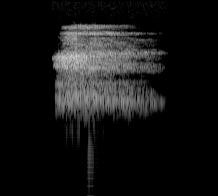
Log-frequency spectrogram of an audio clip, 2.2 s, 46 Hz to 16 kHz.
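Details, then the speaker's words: Demonstration of the breath-holding technique with a metered-dose inhaler and spacer (asthma/COPD use): one deep, airy inhalation via the mouth through the mouthpiece, held for 10 seconds, then exhaled via the nose. "inhale via your mouth hold the breath count 10 seconds and exhale via your nose"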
